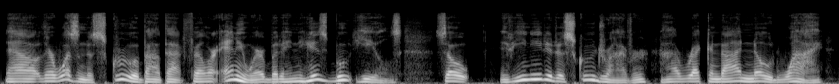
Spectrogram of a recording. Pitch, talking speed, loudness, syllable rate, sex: 140 Hz, 180 wpm, -17 LUFS, 5.0 syllables/s, male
